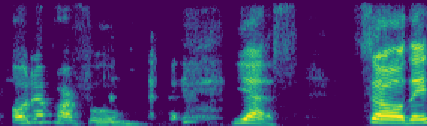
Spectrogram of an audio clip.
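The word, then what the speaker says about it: eau de parfum: fluids like the finest ah de parfum if i said that correctly you said it right oda parfum yes so they said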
